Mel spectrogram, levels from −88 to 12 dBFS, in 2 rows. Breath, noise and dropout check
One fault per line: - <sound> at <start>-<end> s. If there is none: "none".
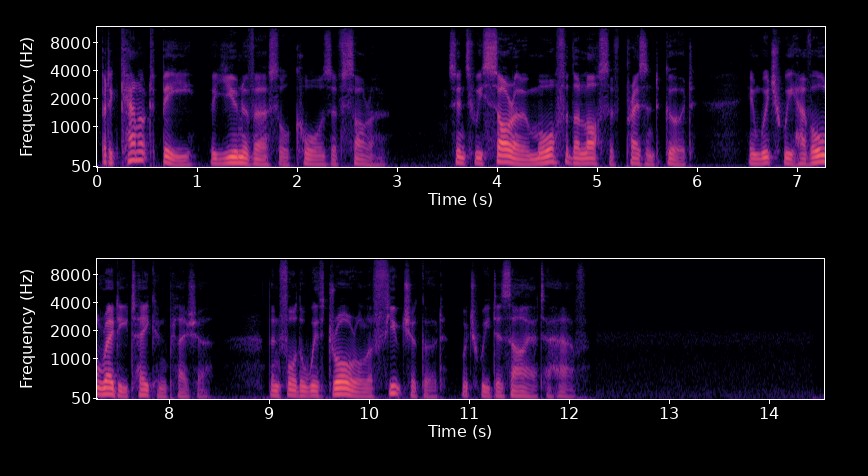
none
